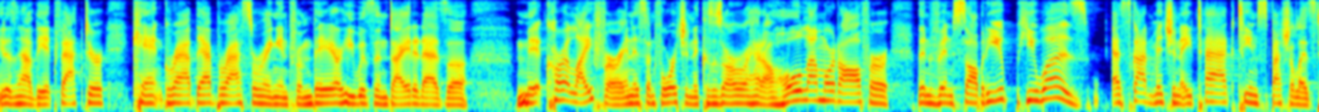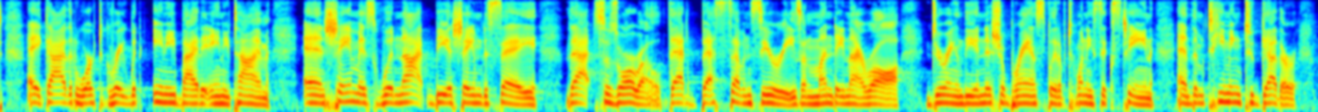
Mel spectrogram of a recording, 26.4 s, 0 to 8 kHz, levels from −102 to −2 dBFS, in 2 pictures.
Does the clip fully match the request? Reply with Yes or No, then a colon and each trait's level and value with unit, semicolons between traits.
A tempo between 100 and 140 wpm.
No: average, 195 wpm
